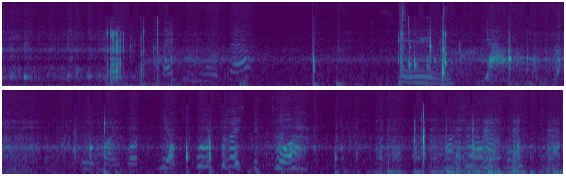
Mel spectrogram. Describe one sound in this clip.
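Water splashes close by.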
